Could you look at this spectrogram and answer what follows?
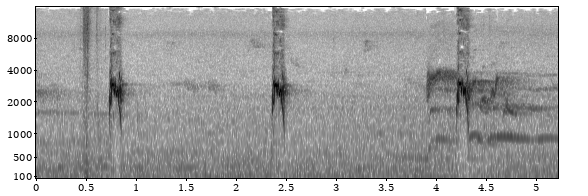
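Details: Red-whiskered bulbul morning song, used to call in wild birds. Three loud, short chirps come roughly every one and a half seconds. The last is followed by a softer warbling phrase and a low, level whistle.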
